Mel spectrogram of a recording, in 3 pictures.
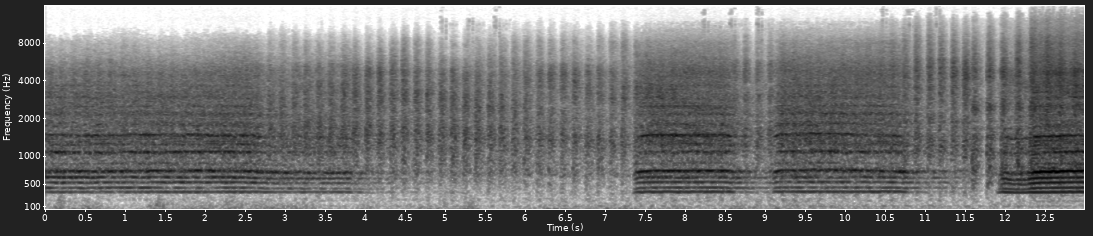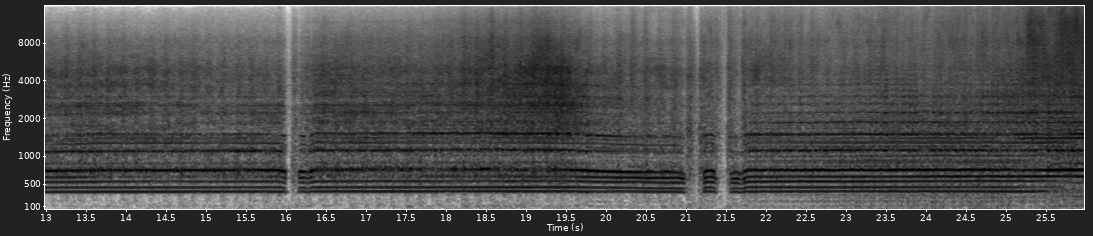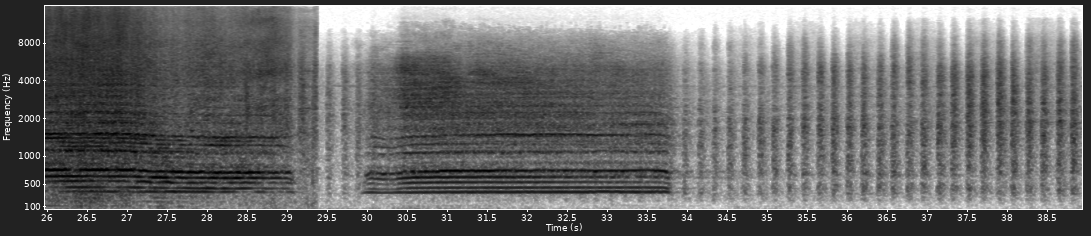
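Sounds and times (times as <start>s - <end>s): faint rhythmic train pulsing: 0.0s - 38.9s
hiss: 0.0s - 38.9s
locomotive chime horn blasts: 21.6s - 29.1s, 30.0s - 33.8s.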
